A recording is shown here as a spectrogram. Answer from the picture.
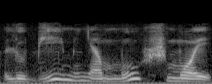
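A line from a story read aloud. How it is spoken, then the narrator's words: Whispering. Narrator (Russian): шептала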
